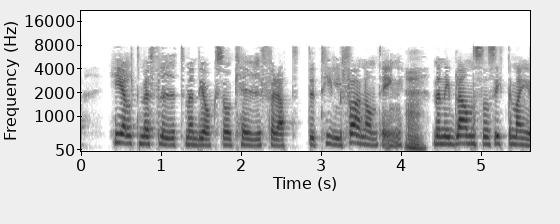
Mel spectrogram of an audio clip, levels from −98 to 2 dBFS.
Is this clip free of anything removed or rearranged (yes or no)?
yes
